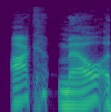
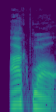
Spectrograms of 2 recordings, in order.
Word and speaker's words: Akmal: connecting with us on the Comcast stream Mona akmel did I get that right I I I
